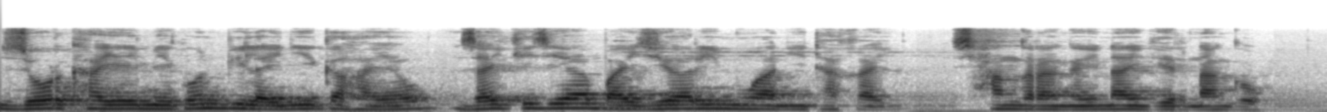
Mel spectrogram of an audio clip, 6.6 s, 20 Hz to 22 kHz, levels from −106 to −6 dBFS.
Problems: none marked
